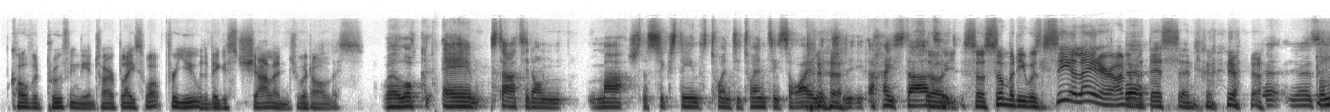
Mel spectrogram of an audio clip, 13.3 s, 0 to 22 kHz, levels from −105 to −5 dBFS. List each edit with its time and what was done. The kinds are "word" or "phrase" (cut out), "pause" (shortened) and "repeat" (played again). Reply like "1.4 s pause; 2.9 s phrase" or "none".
2.0 s phrase; 3.7 s pause; 4.9 s word; 5.8 s pause; 10.4 s word; 11.2 s phrase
